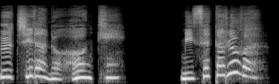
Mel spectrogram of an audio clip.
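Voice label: Voice variable chant, Japanese; hoozuki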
